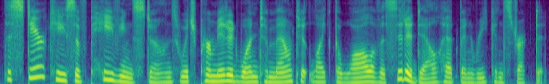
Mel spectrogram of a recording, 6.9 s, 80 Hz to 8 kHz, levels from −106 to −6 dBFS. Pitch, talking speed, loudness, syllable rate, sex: 185 Hz, 175 wpm, -20 LUFS, 4.8 syllables/s, female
